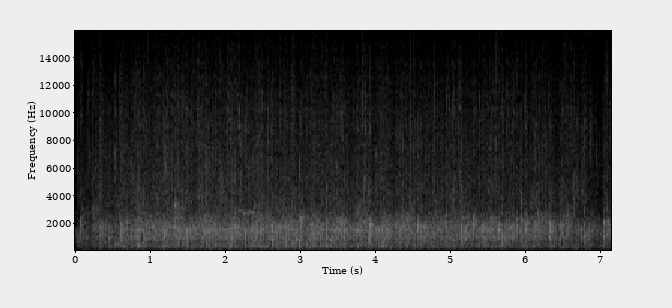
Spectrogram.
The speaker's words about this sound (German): Auch für dich noch einmal einen großen Applaus.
